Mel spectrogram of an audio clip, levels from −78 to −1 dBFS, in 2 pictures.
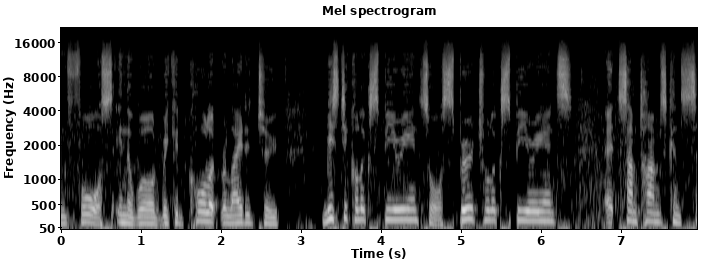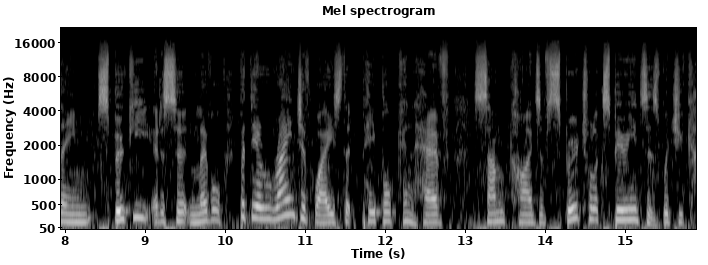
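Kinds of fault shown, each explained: Overdone noise removal: a noise reduction stage was pushed far too hard, cutting any frequency band that sat near its noise estimate. Throughout the speech the background drops and breaks up into twinkling specks, and the voice loses its quieter parts as they vanish with it.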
